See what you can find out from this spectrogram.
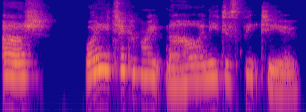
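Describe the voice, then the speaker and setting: A woman reading a gruff male supervisor. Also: a little high, very animated, normal speed. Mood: awkward. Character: gruff male hospital supervisor in his fifties. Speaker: actor in a script reading. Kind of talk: script read-through.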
